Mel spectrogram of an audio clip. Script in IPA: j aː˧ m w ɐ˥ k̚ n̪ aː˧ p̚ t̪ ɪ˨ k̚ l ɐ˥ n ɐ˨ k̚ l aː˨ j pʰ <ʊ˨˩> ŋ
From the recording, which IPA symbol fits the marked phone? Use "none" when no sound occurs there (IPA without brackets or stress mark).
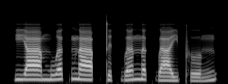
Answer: ʊ˨˥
